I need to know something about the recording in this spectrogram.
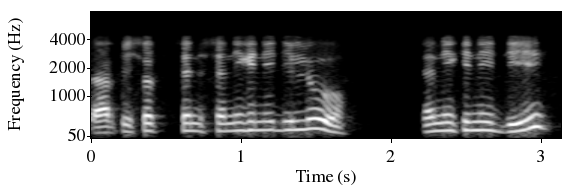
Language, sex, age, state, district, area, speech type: Assamese, male, 60+, Assam, Nalbari, rural, conversation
